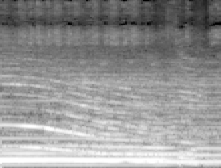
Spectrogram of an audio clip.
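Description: Live rock band in an instrumental passage: an electric guitar holds a long note that slides slowly down in pitch over a sustained chord, fading toward the end.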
